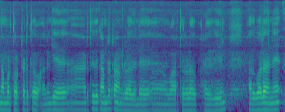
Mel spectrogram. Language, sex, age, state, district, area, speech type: Malayalam, male, 45-60, Kerala, Idukki, rural, spontaneous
